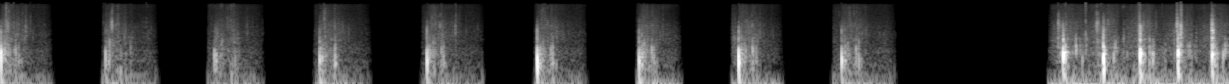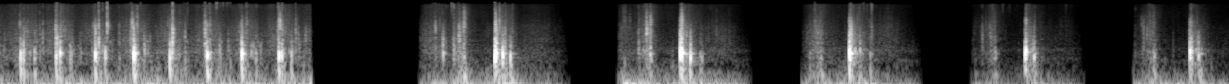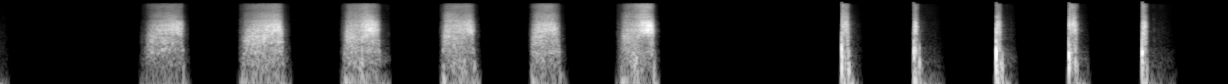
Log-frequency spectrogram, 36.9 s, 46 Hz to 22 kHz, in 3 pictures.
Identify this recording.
Footsteps Mountain Boots Tile Mono
Footsteps sequence on Tile - Mountain Boots - Walk (x9) // Run (x13) // Jump & Land (x5) // Scrape (x6) // Scuff (x5).
Gear : Rode NTG4+
run, tile, boots, scrape, foot, walking, footstep, mountain, scuff, walk, jump, running, Footsteps, land, steps, brick, step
